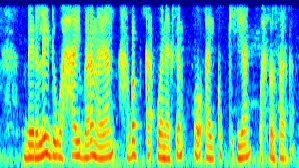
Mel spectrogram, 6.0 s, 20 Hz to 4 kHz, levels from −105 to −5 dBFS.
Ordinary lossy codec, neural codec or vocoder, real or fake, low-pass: none; none; real; 3.6 kHz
